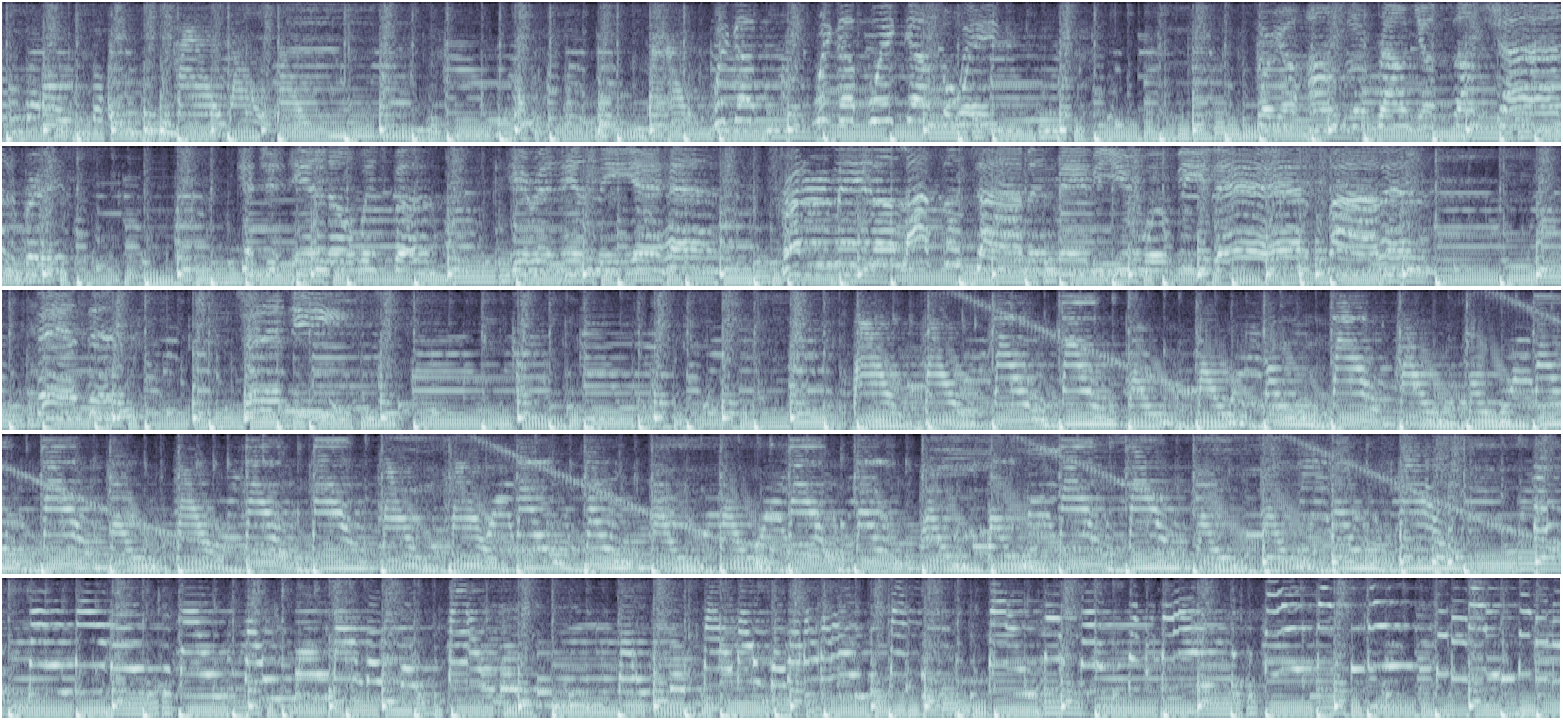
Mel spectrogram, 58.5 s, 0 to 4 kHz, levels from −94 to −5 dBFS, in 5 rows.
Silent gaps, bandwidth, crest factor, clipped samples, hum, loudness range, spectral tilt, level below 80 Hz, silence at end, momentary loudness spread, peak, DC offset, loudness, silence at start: none; 4 kHz; 12 dB; under 0.1%; none; 2 LU; -11 dB/octave; -26 dBFS; 0 s; 4 LU; -6 dBFS; under 0.1%; -20 LUFS; 0 s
